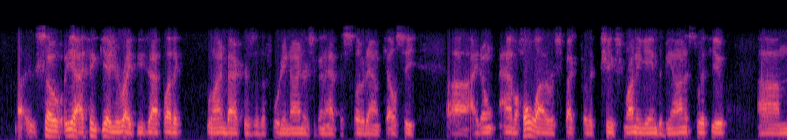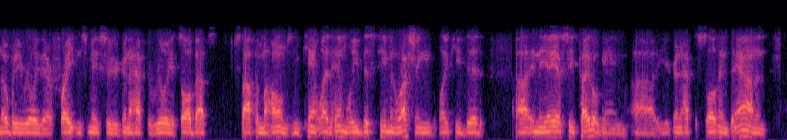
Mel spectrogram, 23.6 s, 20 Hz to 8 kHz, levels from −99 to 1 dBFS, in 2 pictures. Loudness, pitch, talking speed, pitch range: -32 LUFS, 95 Hz, 225 wpm, 90-100 Hz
